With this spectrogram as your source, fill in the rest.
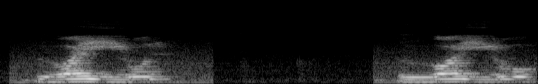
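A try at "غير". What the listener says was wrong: Itu ada e-nya, ada e-nya. Ghairu, yang benar gho. Gho. Ghairu.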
